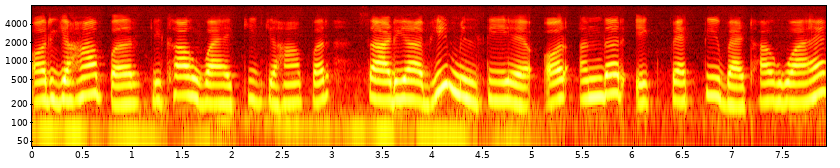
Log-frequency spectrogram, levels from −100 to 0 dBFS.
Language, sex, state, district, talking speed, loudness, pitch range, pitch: Hindi, female, Bihar, Vaishali, 165 wpm, -17 LUFS, 215-255 Hz, 230 Hz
